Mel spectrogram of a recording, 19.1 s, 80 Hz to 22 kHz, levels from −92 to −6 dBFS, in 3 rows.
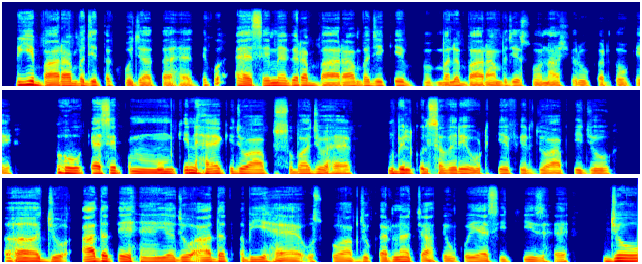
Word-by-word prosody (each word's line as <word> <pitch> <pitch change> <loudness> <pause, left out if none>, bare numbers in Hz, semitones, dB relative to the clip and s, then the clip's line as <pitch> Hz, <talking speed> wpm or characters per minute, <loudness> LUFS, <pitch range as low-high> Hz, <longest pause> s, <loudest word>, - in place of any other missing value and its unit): तो 155 - +4
ये 165 +2 +8
12 100 - +3
बजे 105 0 +1
तक 110 +3 -7
हो 85 - +1
जाता 85 -1 -3
है 75 - -3
देखो 135 - -9 0.2
ऐसे 100 +2 +3
में 125 0 +4
अगर 125 +1 +1
आप 120 - +2
12 85 +2 +1
बजे 105 0 -1
के 105 +2 -2
मतलब 90 +1 -4
12 85 +1 0
बजे 100 +1 -3
सोना 85 0 -4
शुरू 85 -1 -6
कर - - -2
दोगे 80 0 -7
तो 135 +5 +1
कैसे 125 +3 +4
मुमकिन 105 +5 +4
है 115 +2 +4
कि 120 -1 -5
जो 115 -1 +3
आप 100 -1 0 0.2
सुबह 100 0 0
जो 105 - +3
है 95 +2 0 0.4
बिल्कुल 110 0 +3
सवेरे 100 +3 +2
उठ 90 -3 -1
के 105 +3 -3
फिर 95 -1 -6
जो 95 - -1
आपकी 90 +2 -4
जो 90 0 -2 0.4
अ, 100 -1 +4
जो 95 0 0 0.2
आदतें 125 0 +4
हैं 100 -1 +1
या 105 +1 +2
जो 105 +3 +1
आदत 105 +4 0
अभी 105 +2 0
है 90 +2 +1
उसको 100 0 -6
आप 95 +3 -4
जो 105 - -3
करना 105 +3 +2
चाहते 90 0 -4
हो 90 - -2
कोई 105 +1 -2
ऐसी 95 +2 -3
चीज़ 105 -1 -5
है 105 +3 -4 0.5
जो 145 - +8
100 Hz, 190 wpm, -22 LUFS, 90-110 Hz, 0.5 s, ये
